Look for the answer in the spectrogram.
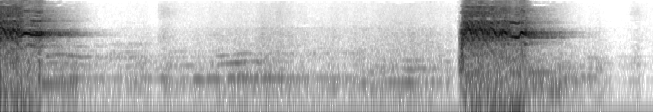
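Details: Javan myna chick begging, used to lure adult birds: two loud, harsh, hissing rasps about two seconds apart, with quiet gaps between.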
